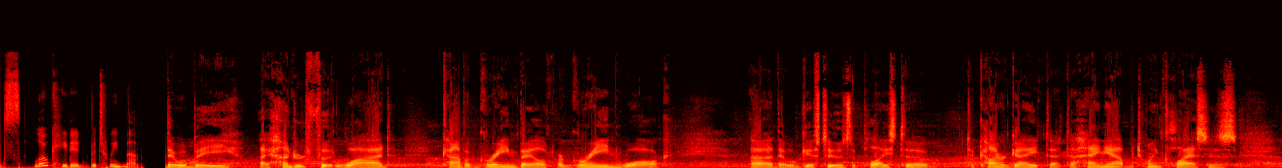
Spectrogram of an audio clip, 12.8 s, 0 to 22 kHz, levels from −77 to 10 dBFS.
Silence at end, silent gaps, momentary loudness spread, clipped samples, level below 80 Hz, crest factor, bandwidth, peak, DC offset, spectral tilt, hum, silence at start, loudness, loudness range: 0 s; 1.44-1.65 s; 11 LU; under 0.1%; -56 dBFS; 16 dB; 15.5 kHz; -8 dBFS; under 0.1%; -4.5 dB/octave; none; 0 s; -24 LUFS; 1 LU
